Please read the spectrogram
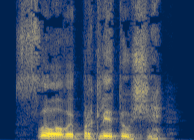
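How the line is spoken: Hiss. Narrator (Russian): Прошипел колосок

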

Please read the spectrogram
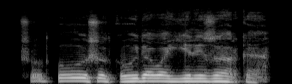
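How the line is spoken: Grumbled. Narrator (Russian): буркнул Лыков

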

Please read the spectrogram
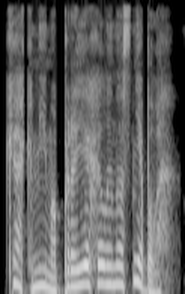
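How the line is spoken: Indignant exhale. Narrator (Russian): выдохнула возмущенно Алина

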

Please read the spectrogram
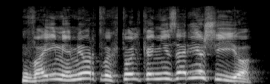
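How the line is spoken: Shrill squeal. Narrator (Russian): взвизгнула Рикке

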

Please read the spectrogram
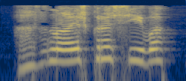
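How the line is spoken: Surprised sincere sigh. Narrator (Russian): немного удивленно, но искренне призналась она и вздохнула

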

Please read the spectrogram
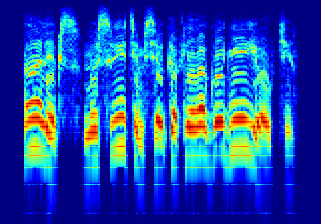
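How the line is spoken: Grumbling. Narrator (Russian): проворчала тень

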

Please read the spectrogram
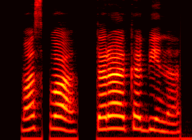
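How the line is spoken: Young woman shouting. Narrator (Russian): крикнула девушка

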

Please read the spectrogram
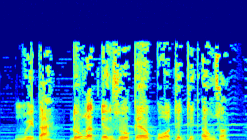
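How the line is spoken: Shocked muttering. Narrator (Vietnamese): chàng đã thất kinh và lẩm bẩm nói

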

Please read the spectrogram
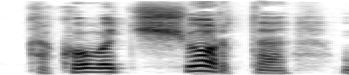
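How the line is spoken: Gruff mutter. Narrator (Russian): буркнул Гельмут

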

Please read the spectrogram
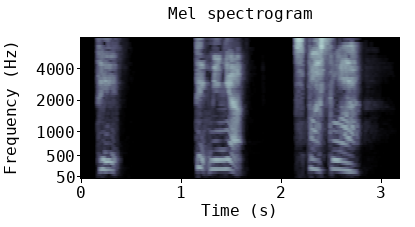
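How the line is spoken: Breathless exhale. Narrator (Russian): выдохнула Мардж

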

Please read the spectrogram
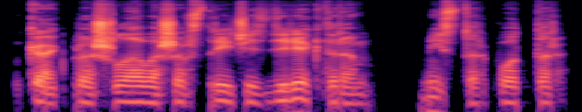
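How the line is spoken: Quiet question. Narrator (Russian): тихо спросил профессор защиты

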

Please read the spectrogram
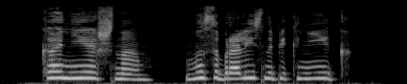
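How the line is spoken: Sour sigh. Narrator (Russian): кисло вздохнула я

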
